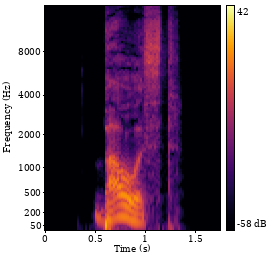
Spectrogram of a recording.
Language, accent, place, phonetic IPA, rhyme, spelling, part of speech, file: German, Germany, Berlin, [baʊ̯st], -aʊ̯st, baust, verb, De-baust.ogg
- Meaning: second-person singular present of bauen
